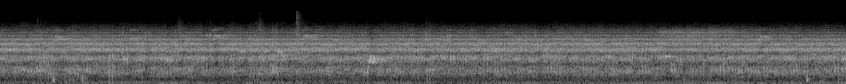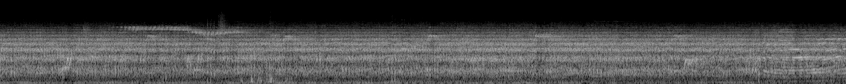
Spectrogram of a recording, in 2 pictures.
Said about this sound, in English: Here's reverb chorus, and there is the rate right there. In section two, I bet the rate will be really cool, so we'll put some control voltage into that.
